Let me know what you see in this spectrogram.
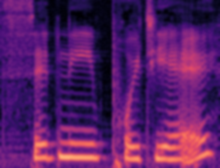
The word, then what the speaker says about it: Sidney Poitier: In what movie did Sidney Poitier, did I say that right? – Mm-hmm.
